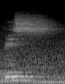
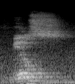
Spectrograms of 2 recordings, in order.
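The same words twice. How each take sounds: First: The s sound is light and plain. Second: The s sound is heavy and emphatic. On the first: The speaker calls it right. "patut bis" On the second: The speaker calls it wrong. "sin bunyi, sad pula"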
